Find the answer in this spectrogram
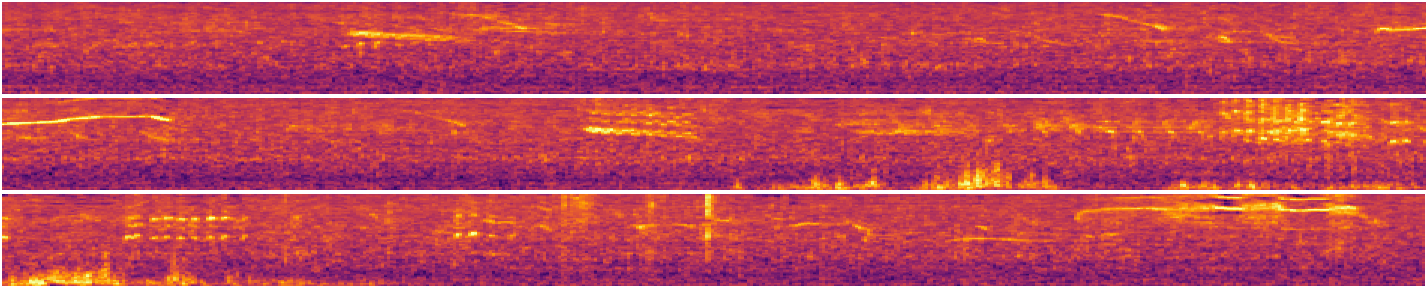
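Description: Small birds chirping and whistling here and there, some calls sliding up or down in pitch, over a steady hiss. A little past halfway come two louder, low, muffled noises, the loudest sounds here.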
